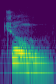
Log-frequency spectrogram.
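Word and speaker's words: trứng: लिखा जाता है टी आर यू एन जी ट्रूंग लेकिन प्रोनाउंस किया जाता है चुंग।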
